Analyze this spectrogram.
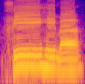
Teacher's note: Fa memiliki salah satu sifatsifat hams yang di mana Ketika melafalkannya Harus mengalirkan nafasnya dan teman-teman tidak boleh menggunakan huruf P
